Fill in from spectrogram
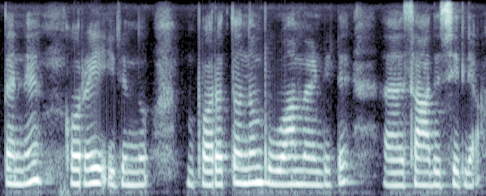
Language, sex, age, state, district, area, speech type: Malayalam, female, 18-30, Kerala, Palakkad, urban, spontaneous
